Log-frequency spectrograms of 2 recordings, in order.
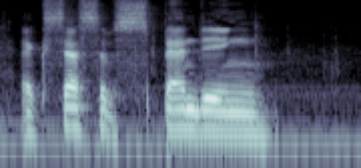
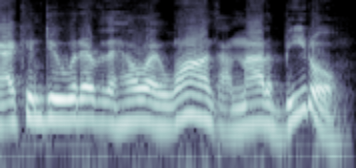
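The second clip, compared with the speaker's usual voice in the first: fast, mildly heated quote, a bit louder; pissed-off retort; 4 semitones higher, 3 dB louder, much faster than usual. Retold or imitated. Jimmy retorting to the minders, mildly pissed off. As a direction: rattle it off with a touch of irritation. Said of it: "Jimmy's pissed off".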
